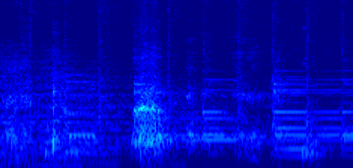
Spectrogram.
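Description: Quiet background workout music, with a short breathy burst about a second in.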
